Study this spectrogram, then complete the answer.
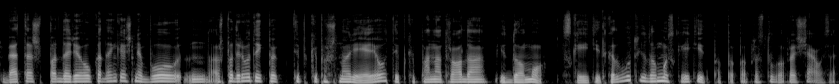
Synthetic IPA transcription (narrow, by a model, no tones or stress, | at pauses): bʲɛt̪ɐʃpɐd̪ɐɾʲɛʊkɐd̪ɐŋʲɡʲɪɐʃnʲɛbʊʋɐʊnɐ̰ʃpɐd̪ɐɾʲɛʊt̪ɐɪpɐt̪ɐɪpkɐɪpɐʃnoːɾʲeːjɛʊt̪ɐɪpkɐɪpmɐnɐt̪ɾoːd̪oːiːd̪oːmʊ | skɐɪt̪ʲiːt̪ʲkɐt̪̚buːt̪ʊiːd̪oːmʊskɐɪt̪ʲiːt̪pɐpɐpɐpɾɐst̪uːpɐ̰pɾɐsʲt͡ʃʲɛ̰ʊsʲɛ̰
